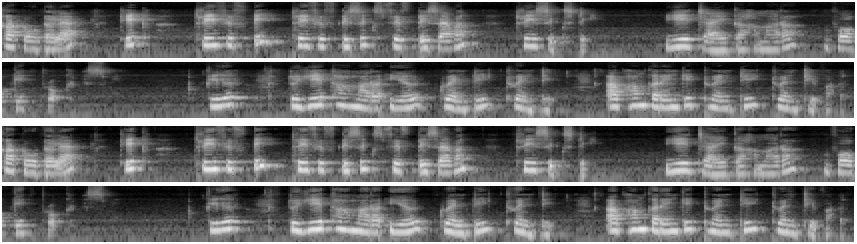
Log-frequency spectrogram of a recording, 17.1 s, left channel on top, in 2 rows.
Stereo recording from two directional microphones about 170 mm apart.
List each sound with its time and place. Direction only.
0.0 s a woman's voice: 45° right (ahead or behind)
10.3 s a woman's voice: 45° right (ahead or behind)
